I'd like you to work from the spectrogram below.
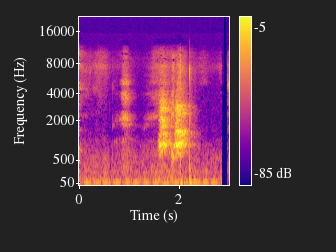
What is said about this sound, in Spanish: Ah, bueno, mi perro, lo siento.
